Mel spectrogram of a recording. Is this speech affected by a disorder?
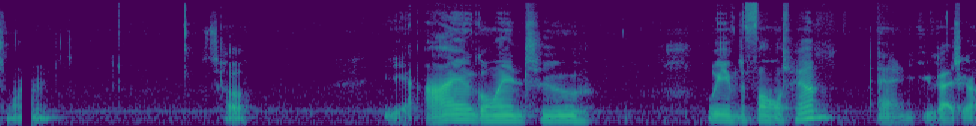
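Yes: spastic quadriplegic cerebral palsy.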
